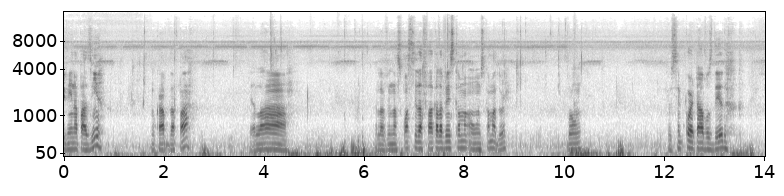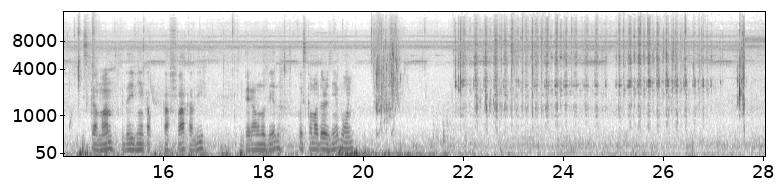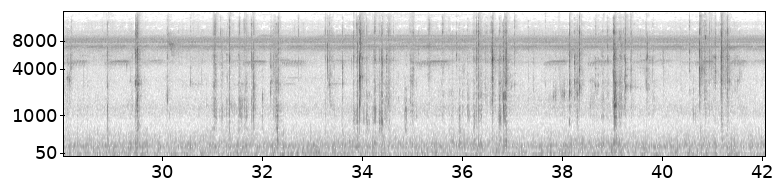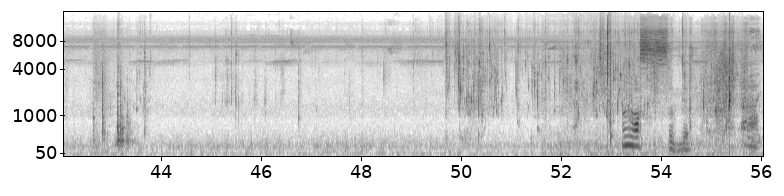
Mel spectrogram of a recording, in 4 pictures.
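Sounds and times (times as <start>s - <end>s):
knife scraping fish scales: 21.8s - 27.2s.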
